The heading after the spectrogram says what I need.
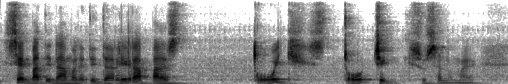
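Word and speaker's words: Struick: Jadi dari Rapal Strujic, susah namanya, Struik ya bacanya gitu ya.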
